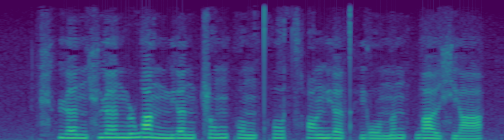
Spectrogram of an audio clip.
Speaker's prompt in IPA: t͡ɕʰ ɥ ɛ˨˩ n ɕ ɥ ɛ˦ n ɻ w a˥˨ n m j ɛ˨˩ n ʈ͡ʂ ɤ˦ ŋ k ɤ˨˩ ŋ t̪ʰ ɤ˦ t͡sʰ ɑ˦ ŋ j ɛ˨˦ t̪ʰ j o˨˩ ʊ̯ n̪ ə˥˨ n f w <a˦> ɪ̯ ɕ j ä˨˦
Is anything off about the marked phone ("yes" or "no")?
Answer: yes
